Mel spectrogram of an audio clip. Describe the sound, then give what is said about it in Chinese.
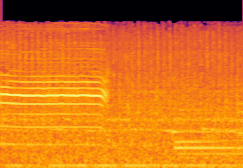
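An electric drill whines loudly at a steady, high pitch for about a second, then drops away, leaving a lower motor hum and a constant rumble underneath. “电钻所发出的声音让他的身体僵硬，无法思考。”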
